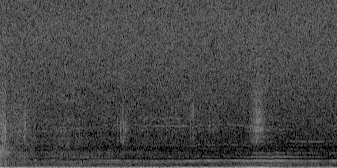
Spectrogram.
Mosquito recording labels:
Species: Anopheles funestus s.l.; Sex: female; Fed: unfed; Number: one; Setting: cup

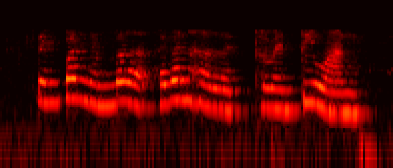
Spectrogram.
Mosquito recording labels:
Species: no mosquito; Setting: cup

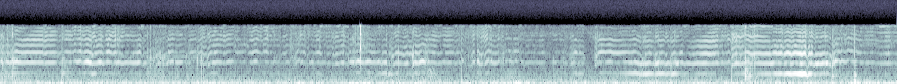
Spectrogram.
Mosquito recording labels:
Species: mosquito; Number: one; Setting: cup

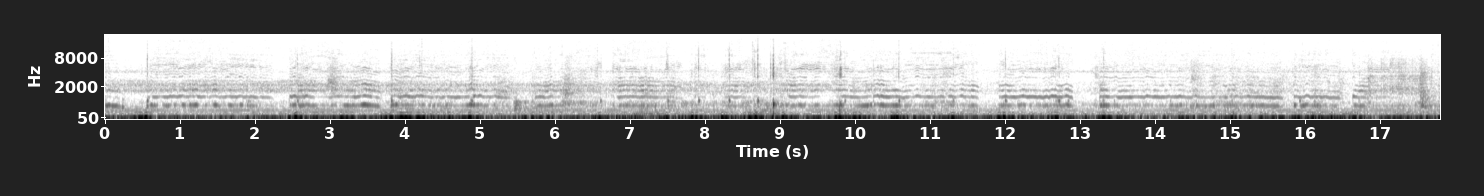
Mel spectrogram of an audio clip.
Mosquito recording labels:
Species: Culex pipiens complex; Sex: female; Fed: unfed; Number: one; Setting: cup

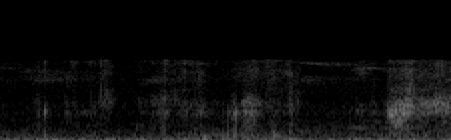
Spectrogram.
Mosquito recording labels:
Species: no mosquito; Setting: cup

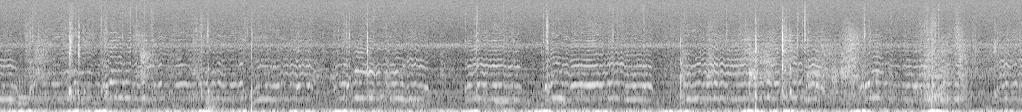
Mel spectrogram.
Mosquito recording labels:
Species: Culex pipiens complex; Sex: female; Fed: unfed; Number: one; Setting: cup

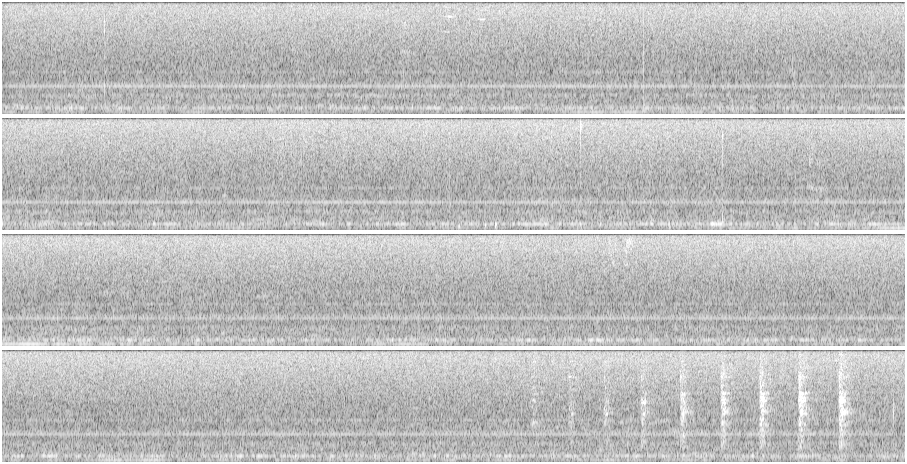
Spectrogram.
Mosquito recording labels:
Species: no mosquito; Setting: insect culture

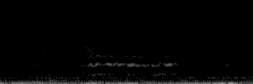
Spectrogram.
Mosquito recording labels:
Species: Anopheles arabiensis; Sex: female; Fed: unfed; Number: one; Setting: cup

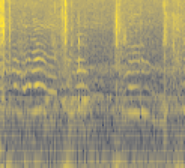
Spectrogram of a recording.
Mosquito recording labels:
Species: Culex pipiens complex; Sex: female; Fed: unfed; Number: one; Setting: cup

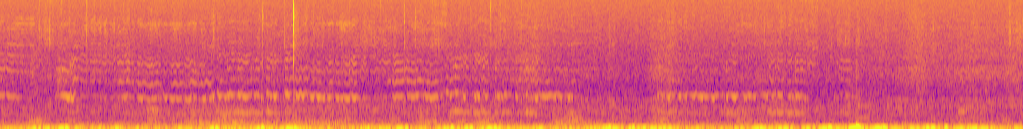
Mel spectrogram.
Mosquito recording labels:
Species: Anopheles arabiensis; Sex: female; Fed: unfed; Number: one; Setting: cup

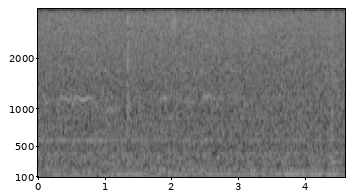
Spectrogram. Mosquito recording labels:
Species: Anopheles gambiae s.s.; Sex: female; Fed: unfed; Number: one; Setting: insect culture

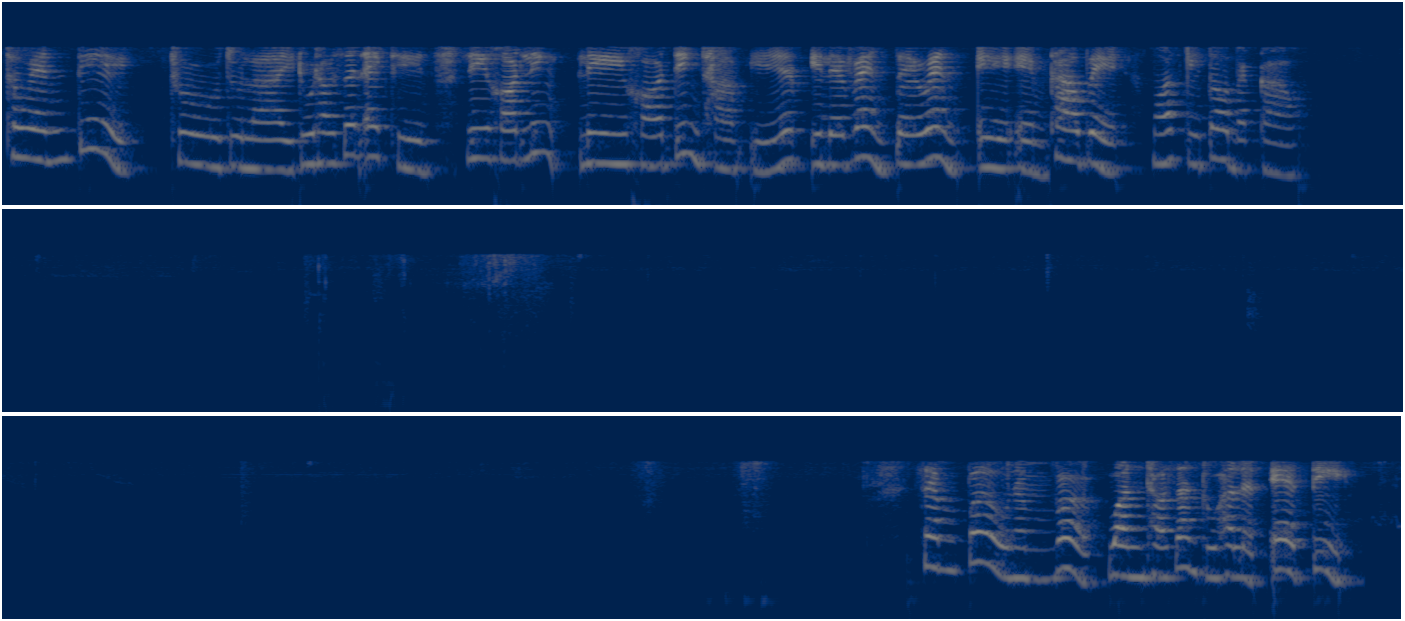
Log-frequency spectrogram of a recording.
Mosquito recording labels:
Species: no mosquito; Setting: cup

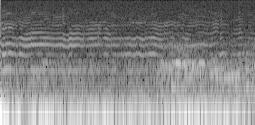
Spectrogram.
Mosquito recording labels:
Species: Culex pipiens complex; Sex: female; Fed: unfed; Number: one; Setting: cup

